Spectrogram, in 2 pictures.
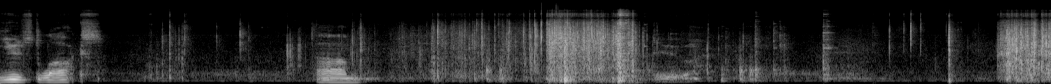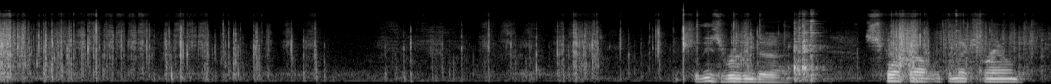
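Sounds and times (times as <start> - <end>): loud crinkling rustle: 2.9 - 7.2, 10.0 - 18.2, 19.2 - 21.0.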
